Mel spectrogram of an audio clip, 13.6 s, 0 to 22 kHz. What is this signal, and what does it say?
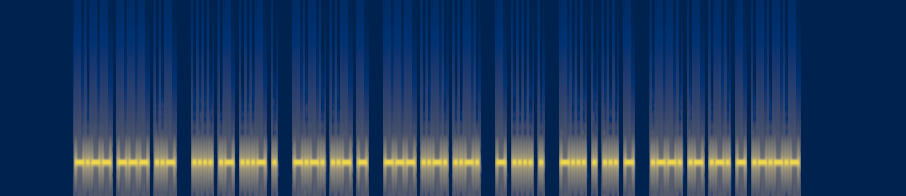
Morse code, heard as a keyed tone, about 31 wpm, 700 Hz. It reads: YOU HAVE CUT OFF THE BEST PART.
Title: Sentences from Top 1000 Words - Review Part 1 - 30wpm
